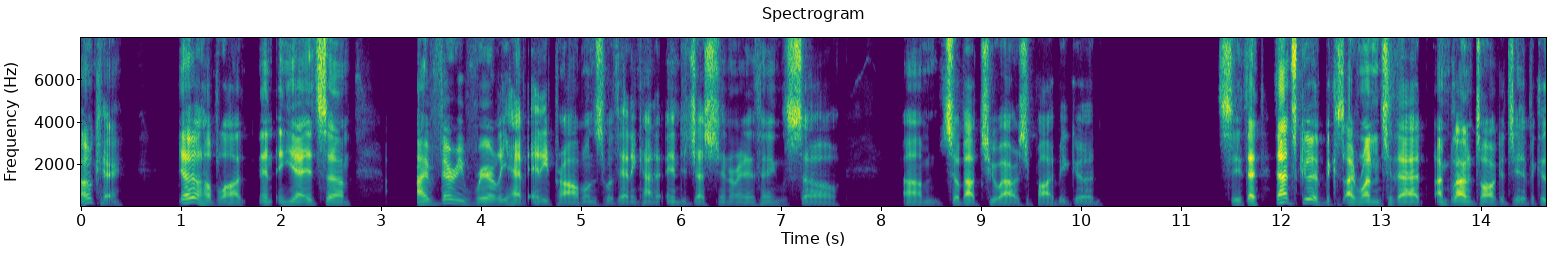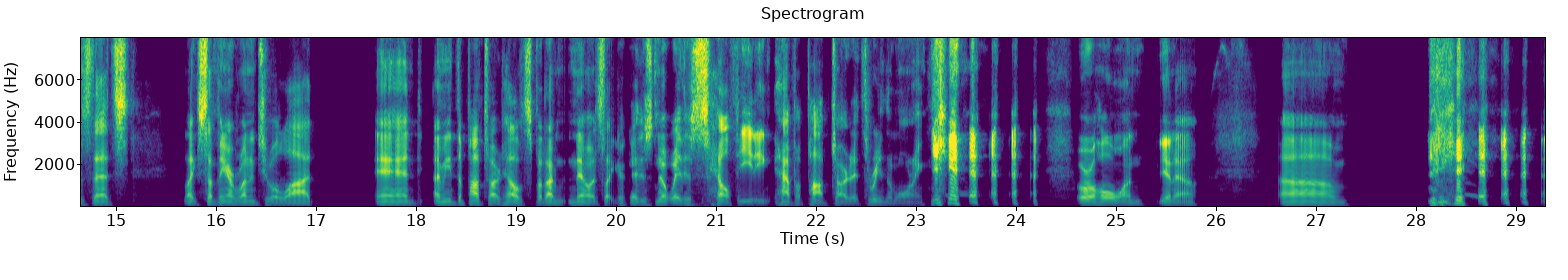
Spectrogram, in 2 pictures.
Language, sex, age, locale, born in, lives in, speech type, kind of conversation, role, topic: English, male, 55-59, en-US, United States, United States, conversation, unstructured, none, What sleep rituals have actually helped you drift off?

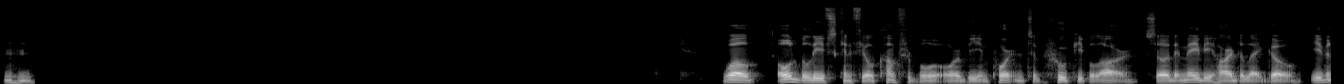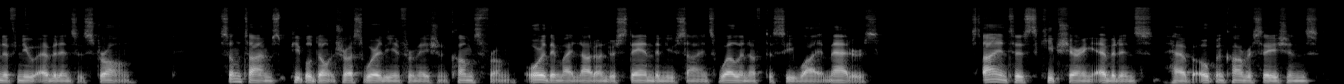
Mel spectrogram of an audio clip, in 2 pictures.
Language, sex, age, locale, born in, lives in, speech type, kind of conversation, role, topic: English, male, 30-34, en-US, United States, United States, read, expert-assistant, expert, How do scientific discoveries influence our understanding of the universe?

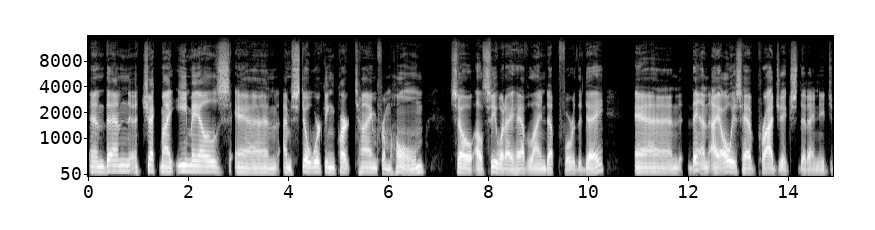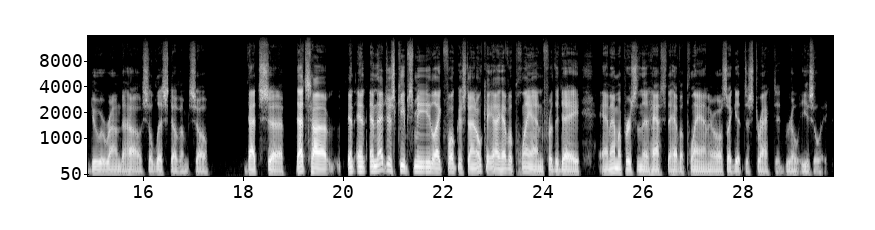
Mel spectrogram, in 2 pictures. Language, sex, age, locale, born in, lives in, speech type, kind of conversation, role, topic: English, male, 65-69, en-US, United States, United States, conversation, unstructured, none, Which small daily rituals help you feel centered, and what stories make them meaningful to you?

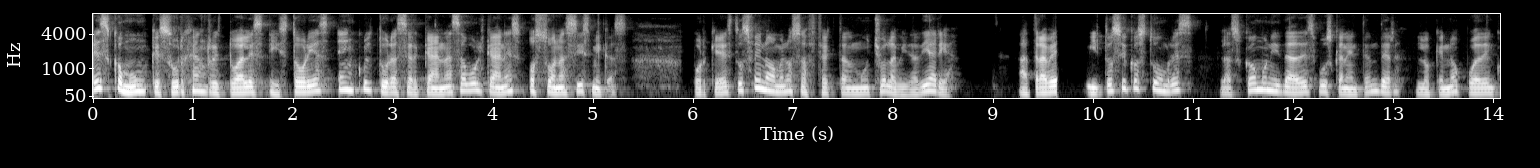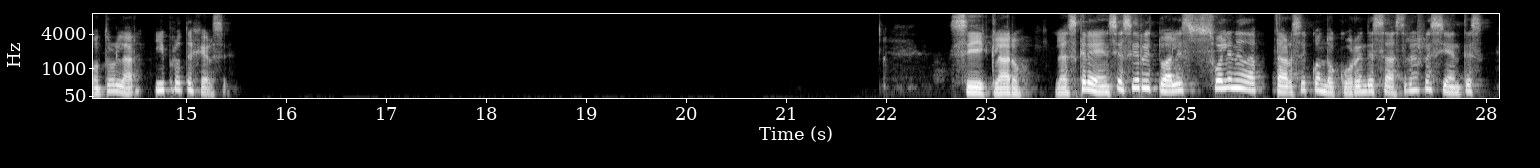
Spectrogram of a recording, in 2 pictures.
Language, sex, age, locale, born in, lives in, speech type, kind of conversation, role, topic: Spanish, male, 35-39, es-MX, Mexico, Mexico, read, expert-assistant, expert, ¿Cómo han influido los desastres geológicos como terremotos o volcanes en las costumbres y creencias de diferentes culturas?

